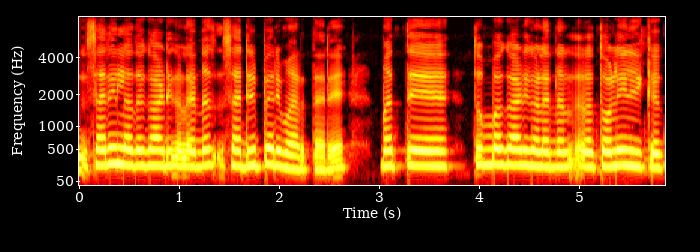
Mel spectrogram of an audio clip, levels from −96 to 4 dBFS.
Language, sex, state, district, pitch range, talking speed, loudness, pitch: Kannada, female, Karnataka, Dakshina Kannada, 230-245 Hz, 110 wpm, -12 LUFS, 240 Hz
